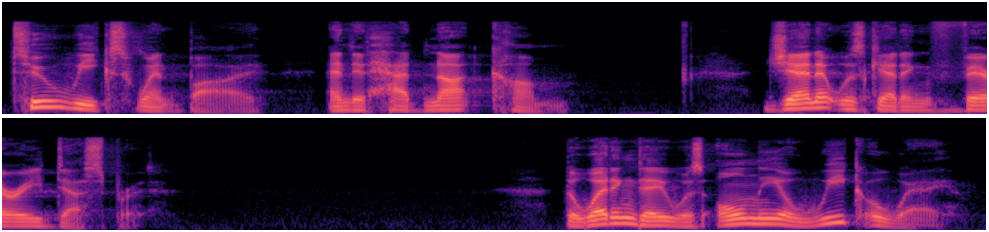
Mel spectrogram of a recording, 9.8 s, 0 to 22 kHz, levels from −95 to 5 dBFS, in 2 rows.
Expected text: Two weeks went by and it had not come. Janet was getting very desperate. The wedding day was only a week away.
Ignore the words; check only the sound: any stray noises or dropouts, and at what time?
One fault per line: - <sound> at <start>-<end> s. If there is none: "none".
none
